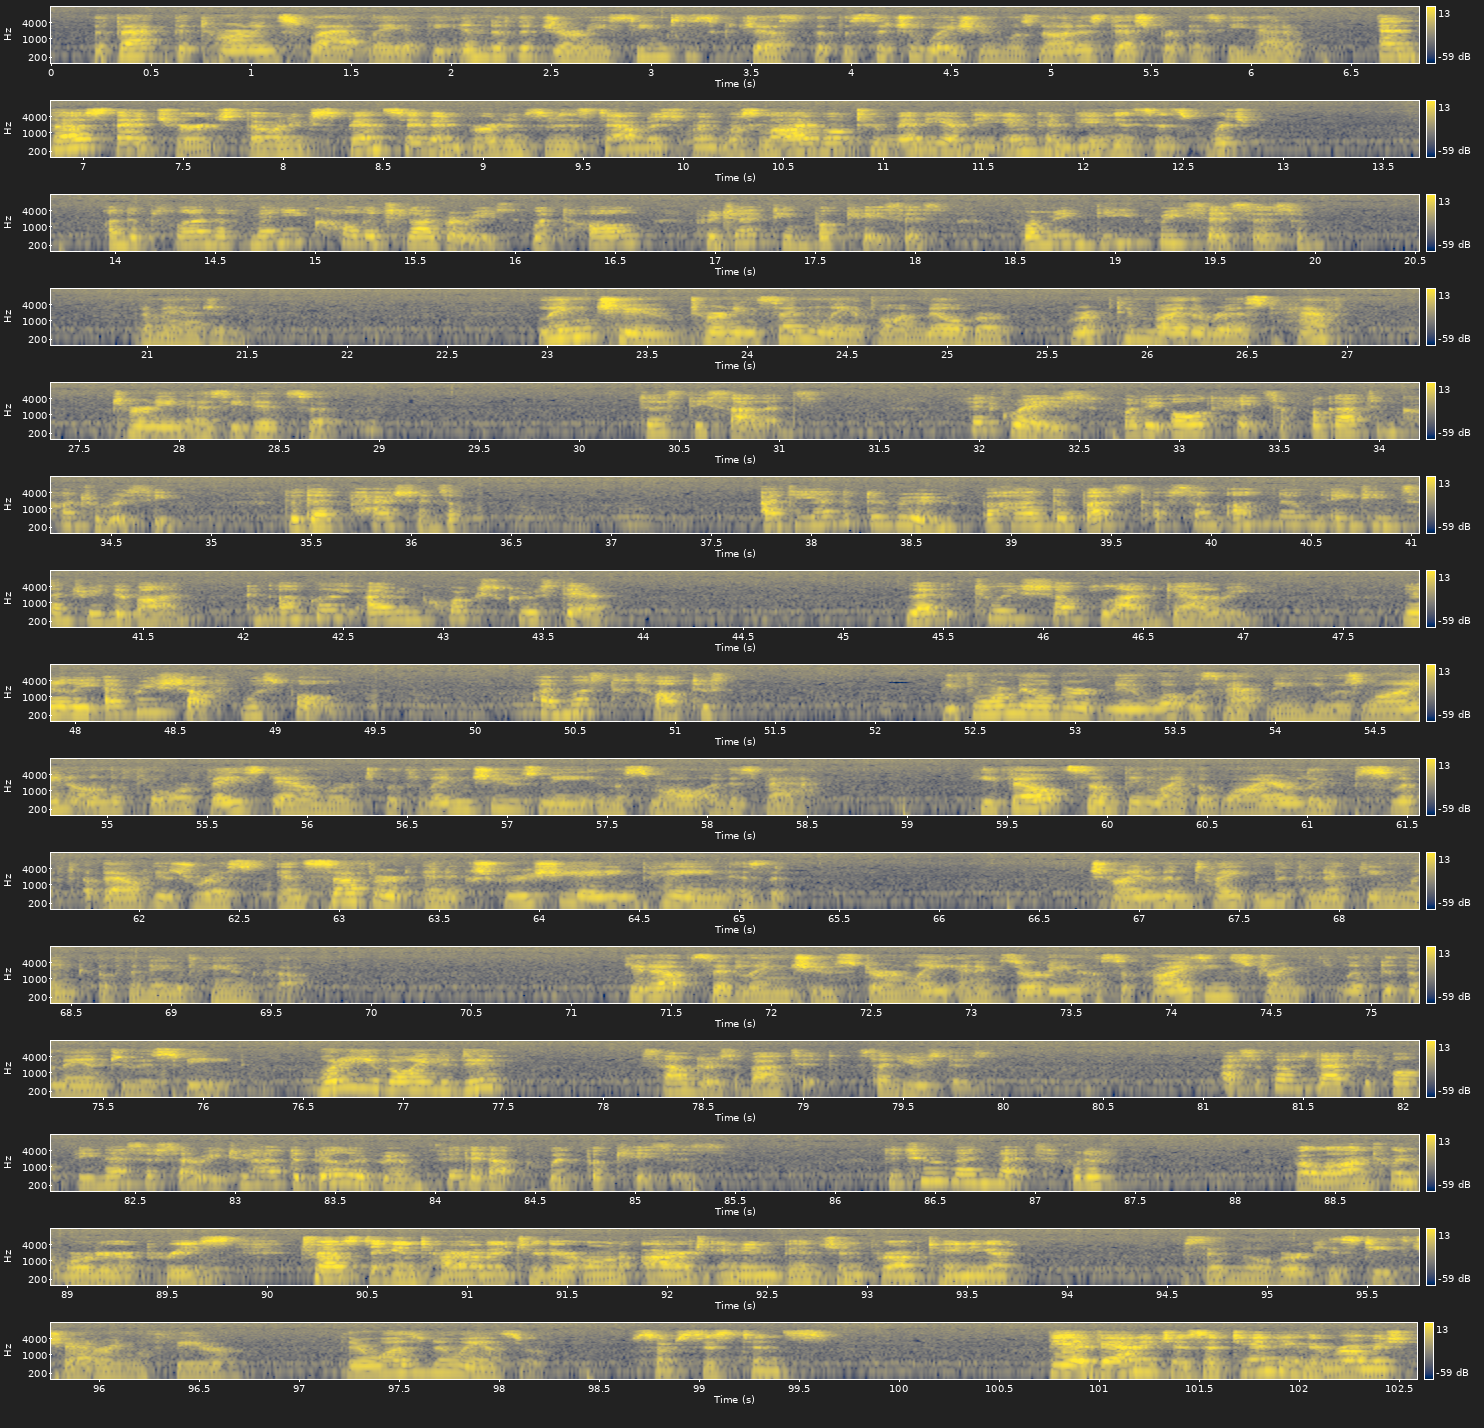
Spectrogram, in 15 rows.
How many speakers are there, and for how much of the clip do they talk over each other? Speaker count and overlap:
three, no overlap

